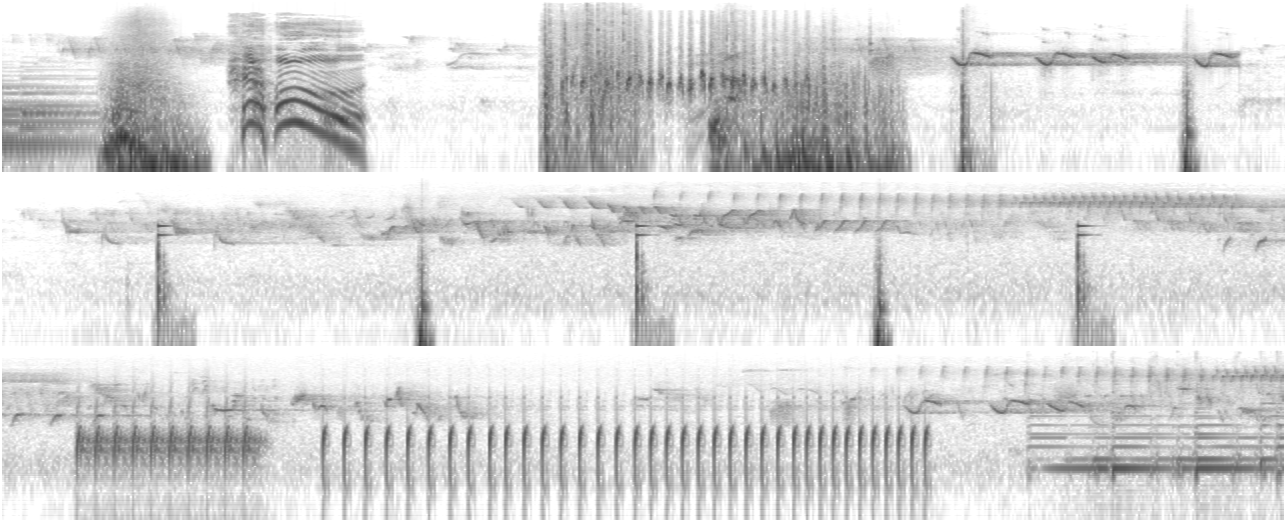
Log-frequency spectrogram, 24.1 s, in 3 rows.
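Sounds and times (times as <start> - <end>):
small birds chirping: 5.2 - 24.0.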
